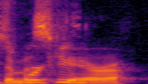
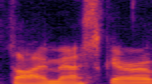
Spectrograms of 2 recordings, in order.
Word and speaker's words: Themyscira: name of, and she's Themyscira. working. Themyscira? Themyscira. Okay, and do you think it's pronounced differently, Andy? No. I always called it thigh mascara, but I knew that was wrong.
